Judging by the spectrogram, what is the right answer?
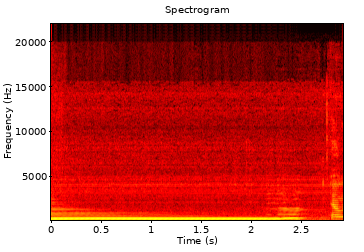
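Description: A single low guitar note from the open low E string rings out steadily for over two seconds, then fades, with a faint pick noise at the end.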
